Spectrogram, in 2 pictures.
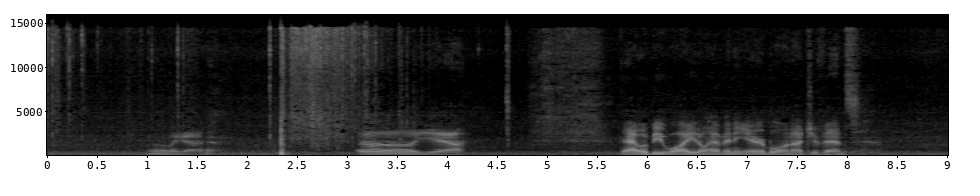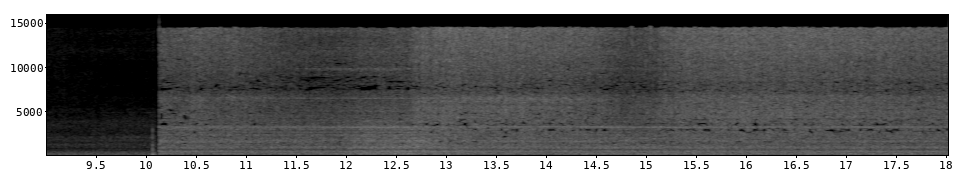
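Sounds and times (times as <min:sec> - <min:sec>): vacuum cleaner running: 0:10.1 - 0:18.0.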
